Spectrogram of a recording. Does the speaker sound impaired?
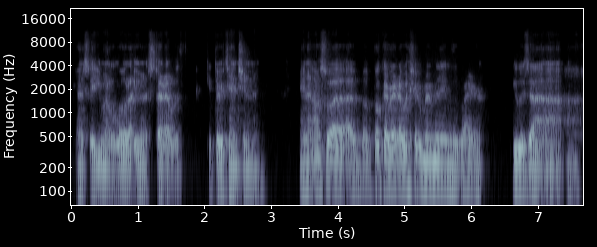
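Yes: young onset Parkinson's; diagnosed at 29, began with pinky twitch, shoulder pain spreading to whole arm, spinal tumor surgery, relearned walking; halting at times, now fairly clear and robust, words come faster than can be spoken.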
